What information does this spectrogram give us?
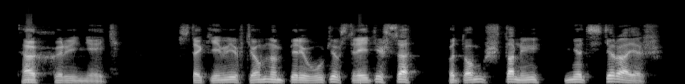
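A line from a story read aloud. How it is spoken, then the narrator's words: Puffed-up muttering. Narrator (Russian): надуваясь, пробормотал он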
